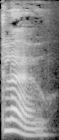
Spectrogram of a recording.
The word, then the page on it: glow: British English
